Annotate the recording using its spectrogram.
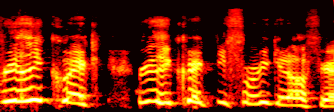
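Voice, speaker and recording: The speaker talks at a fairly quick pace in an American accent. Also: man. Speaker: sports podcast host. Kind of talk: show sign-off; casual chat.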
